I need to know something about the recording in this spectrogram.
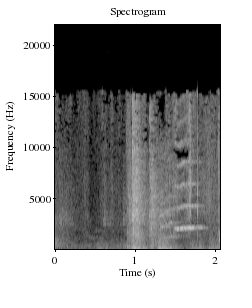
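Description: A door being opened: a few knocks of the latch and handle about a second in, then a short squeak of the hinge.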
